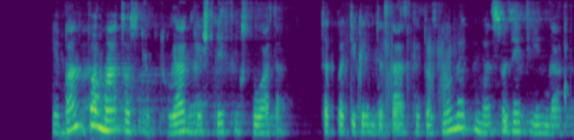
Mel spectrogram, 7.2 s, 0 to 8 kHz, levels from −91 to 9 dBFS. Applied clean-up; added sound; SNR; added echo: neural mask model DeepFilterNet 3.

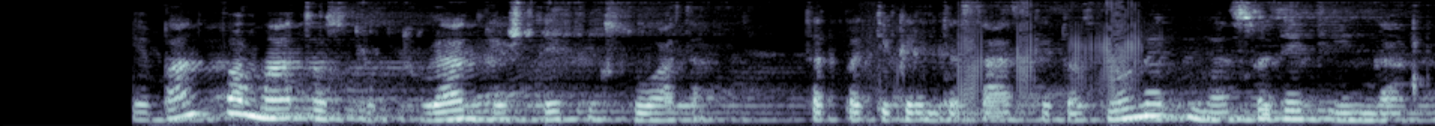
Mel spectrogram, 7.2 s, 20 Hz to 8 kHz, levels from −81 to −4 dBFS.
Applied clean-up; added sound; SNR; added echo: none; Fart; 19 dB; reverberation time 1.4 s.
